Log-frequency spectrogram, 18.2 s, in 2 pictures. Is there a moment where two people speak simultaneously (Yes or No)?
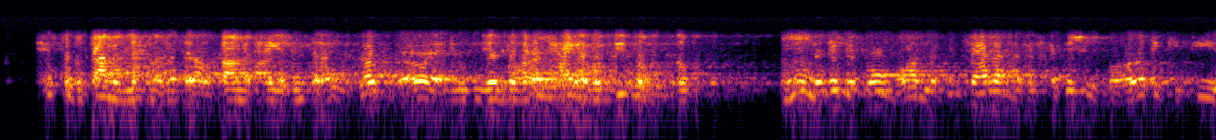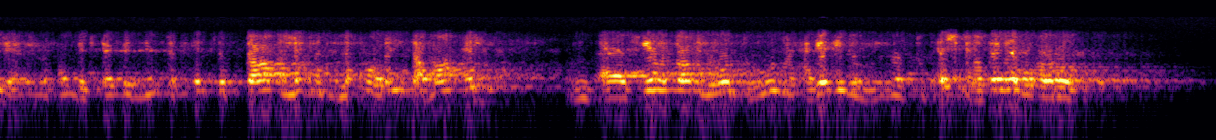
Yes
